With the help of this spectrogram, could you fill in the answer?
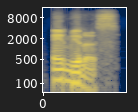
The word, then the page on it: emulous: British English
